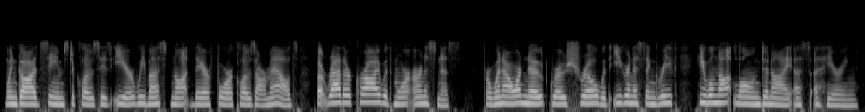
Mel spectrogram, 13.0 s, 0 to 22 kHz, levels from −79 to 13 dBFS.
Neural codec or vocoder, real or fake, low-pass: none; real; 5.4 kHz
